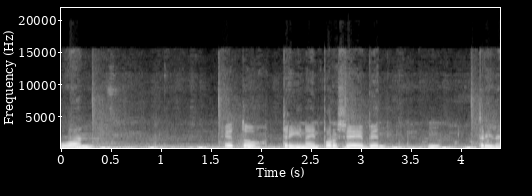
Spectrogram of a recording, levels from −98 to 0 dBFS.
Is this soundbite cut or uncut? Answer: uncut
